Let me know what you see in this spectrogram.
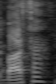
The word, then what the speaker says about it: Barcelona: I did the Bartha because that's how they say it.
